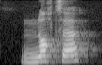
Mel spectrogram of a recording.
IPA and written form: nɒtə (not a)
